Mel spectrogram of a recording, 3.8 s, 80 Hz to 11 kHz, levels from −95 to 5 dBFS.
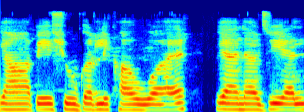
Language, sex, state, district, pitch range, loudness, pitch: Hindi, female, Bihar, West Champaran, 160-170 Hz, -13 LUFS, 165 Hz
